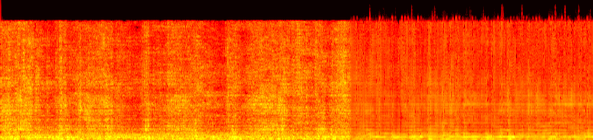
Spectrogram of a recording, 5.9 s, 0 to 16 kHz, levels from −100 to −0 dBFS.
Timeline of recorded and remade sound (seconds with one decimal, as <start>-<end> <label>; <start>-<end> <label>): 0.0-3.5 recorded; 3.5-5.9 remade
